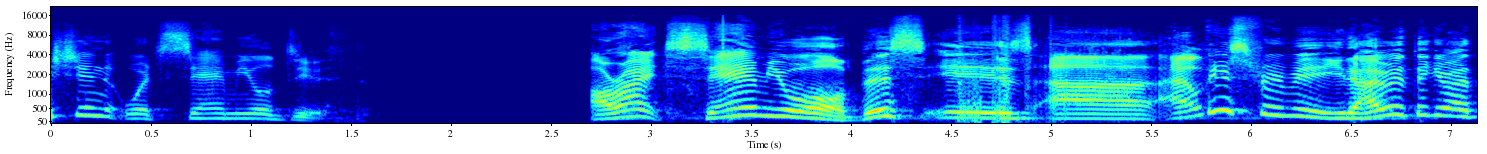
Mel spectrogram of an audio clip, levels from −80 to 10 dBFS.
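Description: A worn or dirty contact somewhere in the signal chain started making and breaking connection from 4.54 s to 5.07 s, producing loose connector crackle across roughly half a second of the speech. Each time the contact opened, the signal was chopped off, and each time it closed, any DC sitting on the line snapped back in as a pop. The result is an irregular, scratchy burst of crackle laid over the audio for that stretch.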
